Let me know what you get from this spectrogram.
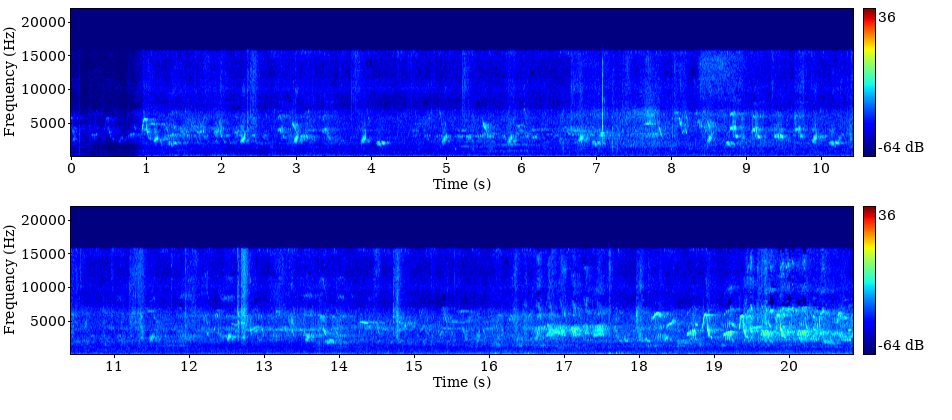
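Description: Several birds chirping and calling in short notes, over a steady low rumble that grows somewhat louder in the second half.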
